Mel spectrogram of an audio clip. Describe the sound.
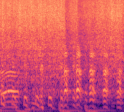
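Anchovies sizzling in a hot pan, a loud, continuous crackling fry with rapid spits and pops throughout.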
